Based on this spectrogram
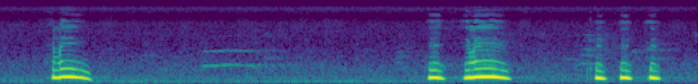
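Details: Great horned owl of a male and female pair calling back to a person: a single deep hoot, a long pause, then a short hoot, a longer one and three quick short hoots in sequence.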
